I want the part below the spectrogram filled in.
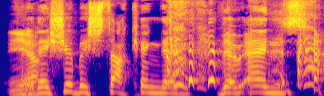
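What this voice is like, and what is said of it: Put-on English accent. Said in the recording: “I hurt my throat. ... I was just in an episode of Top Boy. ... that Liverpool accent can hurt you, buddy.”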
